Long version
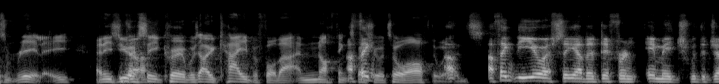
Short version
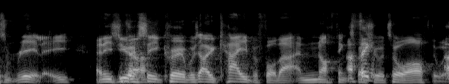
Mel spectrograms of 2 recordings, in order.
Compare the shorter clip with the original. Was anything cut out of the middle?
no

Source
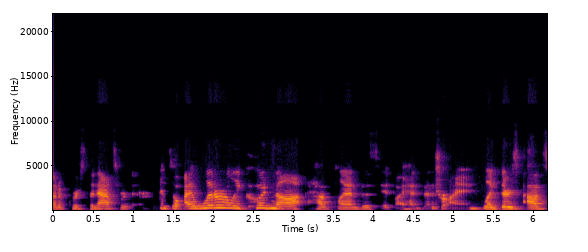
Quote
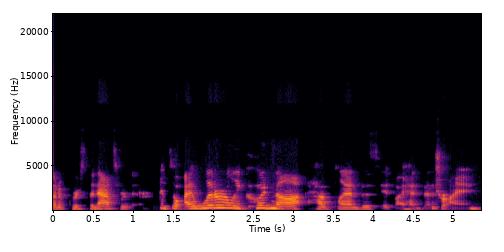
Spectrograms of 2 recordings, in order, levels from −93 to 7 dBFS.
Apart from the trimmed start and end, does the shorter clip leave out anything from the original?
no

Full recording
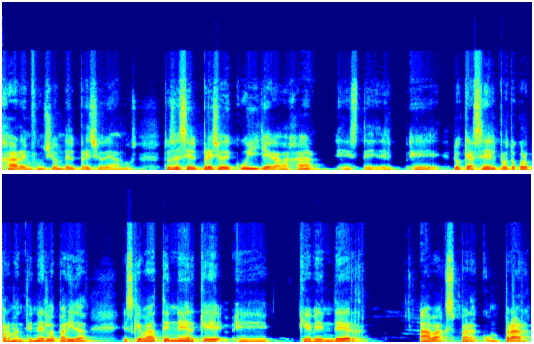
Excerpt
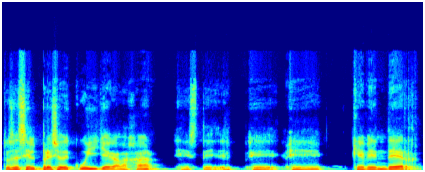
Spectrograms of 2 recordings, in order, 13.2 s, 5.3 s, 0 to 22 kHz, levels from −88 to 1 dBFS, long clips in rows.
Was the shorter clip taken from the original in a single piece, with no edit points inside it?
no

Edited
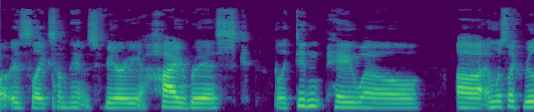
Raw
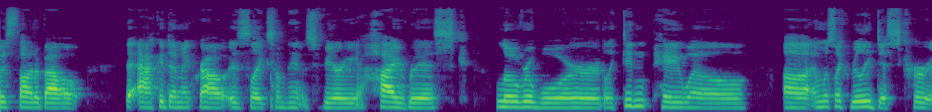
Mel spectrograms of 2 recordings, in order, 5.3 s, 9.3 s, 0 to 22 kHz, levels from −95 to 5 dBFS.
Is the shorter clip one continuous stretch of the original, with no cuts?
no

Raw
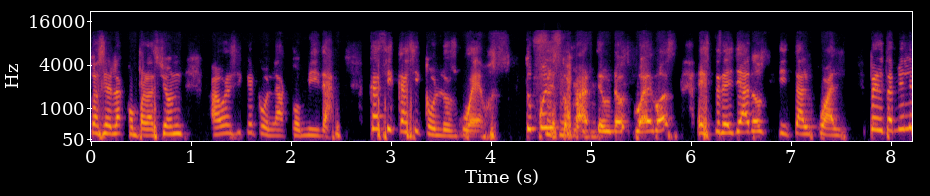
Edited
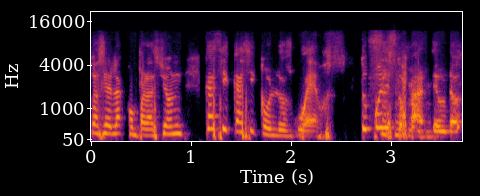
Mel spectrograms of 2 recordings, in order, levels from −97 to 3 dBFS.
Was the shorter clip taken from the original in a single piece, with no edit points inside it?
no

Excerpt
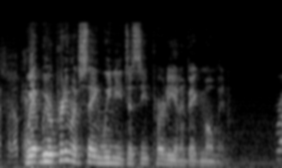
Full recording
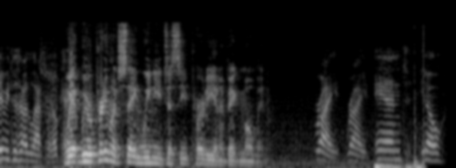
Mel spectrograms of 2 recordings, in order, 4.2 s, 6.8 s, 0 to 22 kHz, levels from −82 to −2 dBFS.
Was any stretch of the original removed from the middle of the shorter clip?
no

